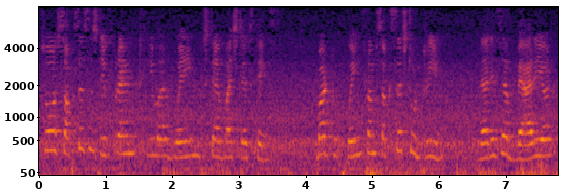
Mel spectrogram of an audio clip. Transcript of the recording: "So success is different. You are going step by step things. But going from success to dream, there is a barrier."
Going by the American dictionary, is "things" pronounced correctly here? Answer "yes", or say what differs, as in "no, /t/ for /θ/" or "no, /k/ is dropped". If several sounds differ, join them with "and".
no, /s/ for /θ/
